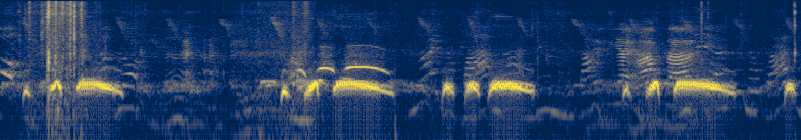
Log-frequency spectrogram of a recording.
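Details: A captive Spotted dove coos in soft, mellow, low hooting notes in short rolling phrases, repeated every second or two, with a brief clap or voice near the start.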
